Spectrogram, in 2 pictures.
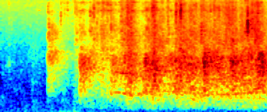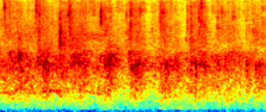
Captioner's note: audience applauding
